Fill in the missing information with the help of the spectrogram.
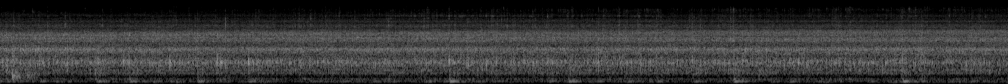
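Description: Option-O Lagom P64 electric coffee grinder with 64 mm Mizen flat burrs grinding a 20 g dose of beans at an espresso setting: a steady, quiet grinding sound.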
